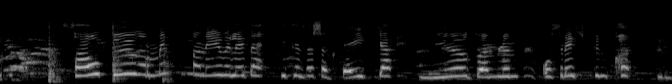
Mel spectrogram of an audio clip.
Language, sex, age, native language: Icelandic, female, 50-59, Icelandic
